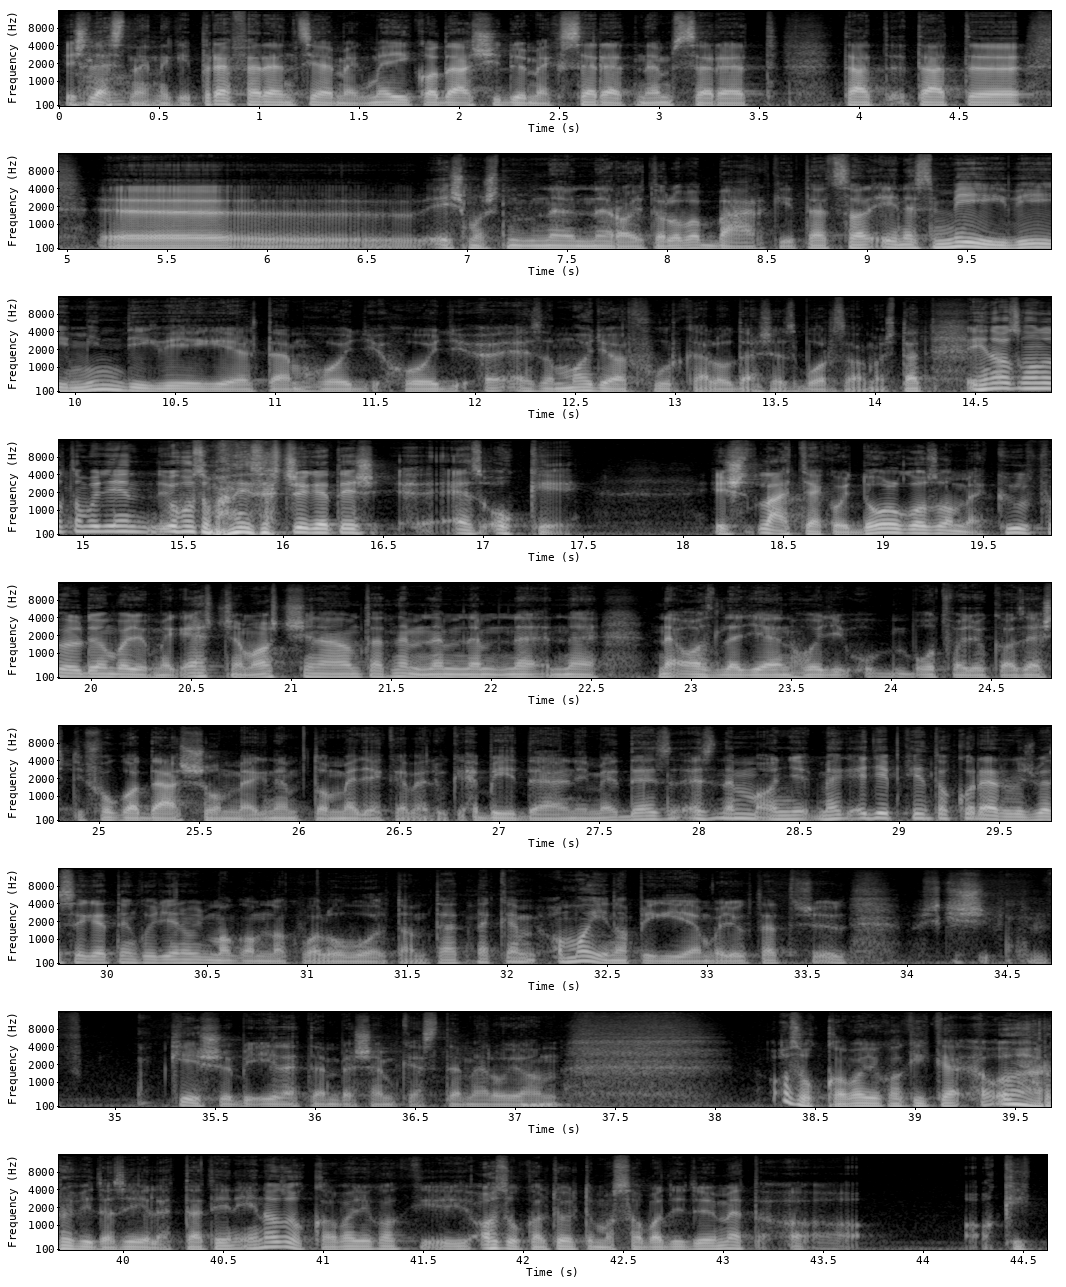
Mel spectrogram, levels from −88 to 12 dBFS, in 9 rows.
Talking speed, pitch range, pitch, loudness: 180 wpm, 90-120 Hz, 100 Hz, -21 LUFS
